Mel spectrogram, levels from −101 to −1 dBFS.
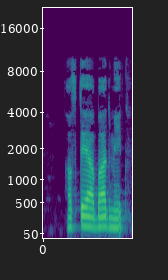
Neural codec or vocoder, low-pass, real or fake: none; 9.9 kHz; real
